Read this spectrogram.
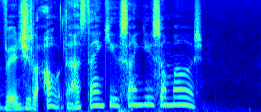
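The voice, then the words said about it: Imitated thick Chinese accent. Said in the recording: “What a thick accent. ... she has the most stereotypical Chinese accent. It's very thick and very funny.”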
